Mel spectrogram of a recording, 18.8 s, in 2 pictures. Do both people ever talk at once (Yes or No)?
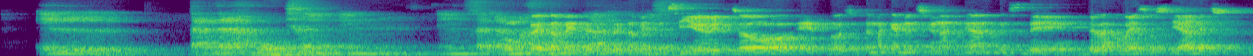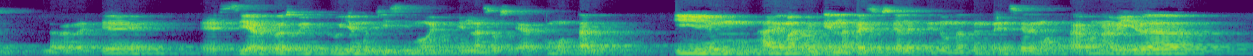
Yes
